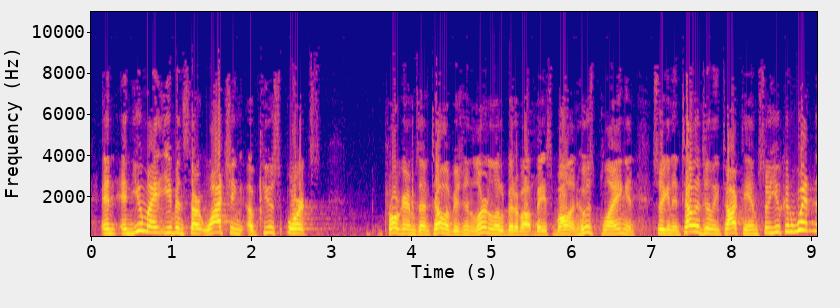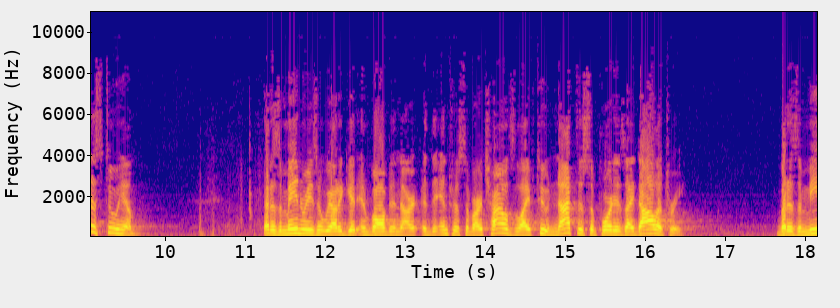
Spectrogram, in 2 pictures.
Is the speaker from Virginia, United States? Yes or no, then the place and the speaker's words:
no; South Dakota, United States; I grew up in South Dakota on a cattle farm, and I would go with my grandfather to the meat packing plant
